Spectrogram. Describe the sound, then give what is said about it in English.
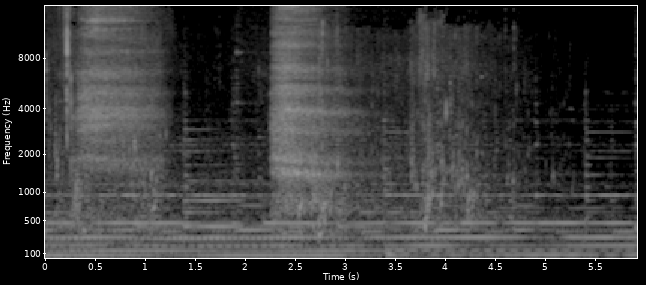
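Two slow, soft, even breaths with a faint sleepy snuffling edge from a young daughter falling asleep, over a steady low musical drone, with no one speaking. “Soon I hear her soft, even breath and sleepy snuffles.”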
